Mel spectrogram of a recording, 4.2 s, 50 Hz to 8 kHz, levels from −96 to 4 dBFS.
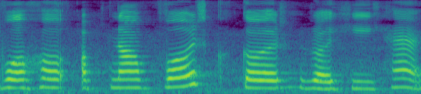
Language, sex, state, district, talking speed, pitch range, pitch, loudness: Hindi, female, Punjab, Fazilka, 85 wpm, 240-265 Hz, 255 Hz, -17 LUFS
